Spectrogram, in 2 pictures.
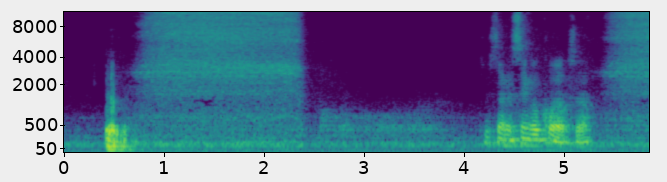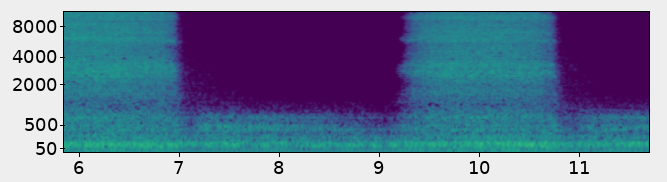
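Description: A vaporizer coil sizzles softly in short bursts.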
